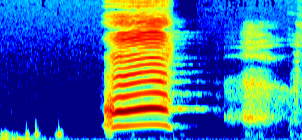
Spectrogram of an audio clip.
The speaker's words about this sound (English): I yawned. Were you guys scared when you heard that me screaming like that? It sounded like I got hurt.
